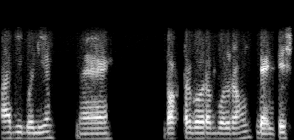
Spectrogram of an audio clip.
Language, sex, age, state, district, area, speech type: Hindi, male, 30-45, Madhya Pradesh, Harda, urban, conversation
